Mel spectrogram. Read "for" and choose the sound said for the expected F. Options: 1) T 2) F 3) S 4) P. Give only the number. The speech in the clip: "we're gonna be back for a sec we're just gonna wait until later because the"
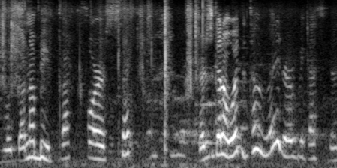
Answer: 2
